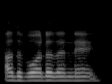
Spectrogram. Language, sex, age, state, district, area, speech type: Malayalam, female, 45-60, Kerala, Kottayam, urban, spontaneous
